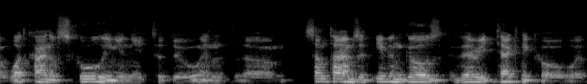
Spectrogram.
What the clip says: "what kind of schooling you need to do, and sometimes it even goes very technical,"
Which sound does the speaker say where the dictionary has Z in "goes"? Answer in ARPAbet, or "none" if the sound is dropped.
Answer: Z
